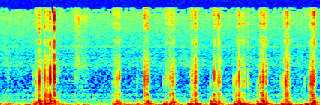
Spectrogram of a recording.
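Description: An x-acto knife blade is scratched across the surface of a large, round, flat coaster of solid cork, which lies on a surface and is held steady by one hand. A rapid series of short, dry scraping strokes follows one after another. Each stroke has a dull, low-heavy rasp that dies away almost instantly.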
